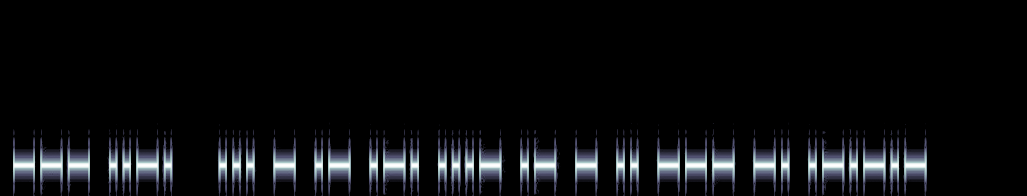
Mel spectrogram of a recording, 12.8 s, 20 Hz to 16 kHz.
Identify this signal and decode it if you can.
Morse code, heard as a keyed tone, about 14 wpm, 600 Hz. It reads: OF STARVATION.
